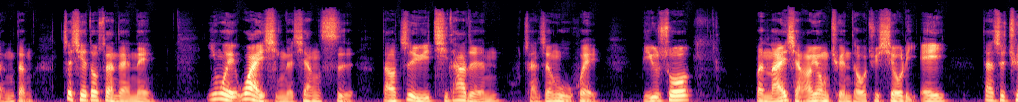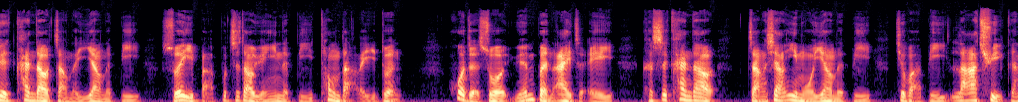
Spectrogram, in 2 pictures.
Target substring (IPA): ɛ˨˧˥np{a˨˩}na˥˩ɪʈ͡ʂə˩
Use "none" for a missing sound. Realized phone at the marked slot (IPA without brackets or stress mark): ə˨˩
